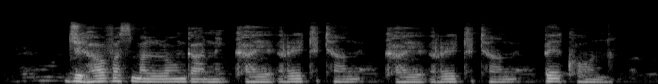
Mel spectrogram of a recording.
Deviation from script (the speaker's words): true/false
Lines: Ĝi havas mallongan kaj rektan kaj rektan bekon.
false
